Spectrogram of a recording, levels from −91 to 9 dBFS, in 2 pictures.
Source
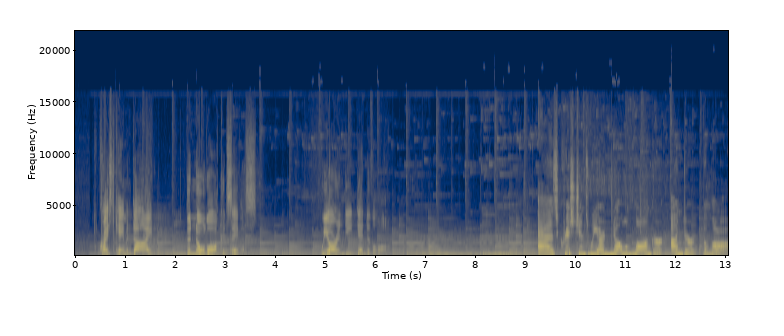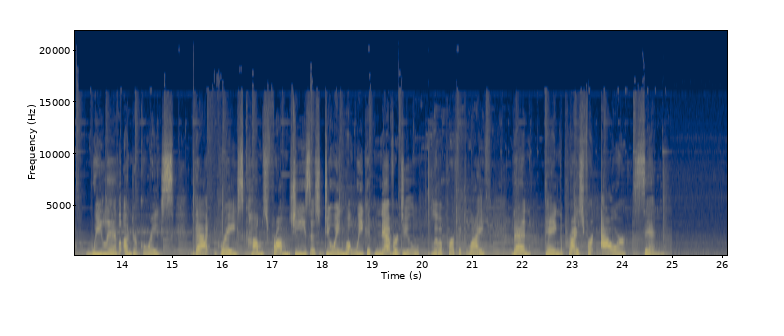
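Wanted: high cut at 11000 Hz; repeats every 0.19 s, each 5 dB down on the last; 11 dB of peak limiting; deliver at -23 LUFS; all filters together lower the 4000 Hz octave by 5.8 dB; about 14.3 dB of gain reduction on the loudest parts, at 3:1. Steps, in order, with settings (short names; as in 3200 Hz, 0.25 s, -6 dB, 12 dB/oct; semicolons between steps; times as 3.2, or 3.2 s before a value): LPF 11000 Hz; bell 4000 Hz -7.5 dB; compressor 3:1, threshold -36 dBFS; limiter -28.5 dBFS; feedback echo 0.19 s, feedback 56%, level -5 dB; gain +13.5 dB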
